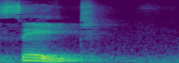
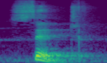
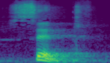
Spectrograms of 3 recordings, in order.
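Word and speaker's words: said: একইভাবে দেখো এস এ আইডি আমরা বলে থাকি সেইড, কিন্তু আসলে উচ্চারণ হবে হচ্ছে সেড। এস এ আইডি উচ্চারণ হবে সেড।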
